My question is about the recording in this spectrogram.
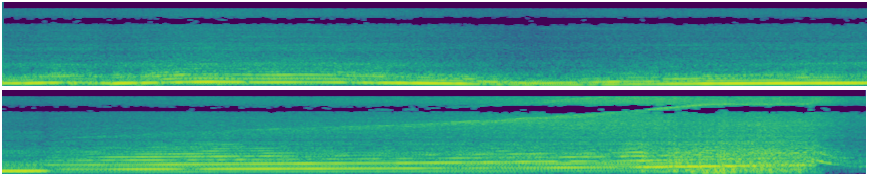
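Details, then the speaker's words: Rat Rod Supra on the dyno running the original saved tune: the engine pulls up through the revs but stumbles and dips unevenly under boost, even worse than before. Not a tune issue; misfire under boost. "tunea well even worse on that one not a tune there not a tune thing"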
